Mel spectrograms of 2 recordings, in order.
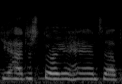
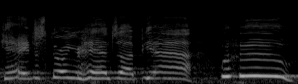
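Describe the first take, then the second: First: Higher-pitched but restrained worship call; mild mock worship hype; worship conference leader. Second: High, loud whooping concert crowd call; excited mock concert shout; concert hype. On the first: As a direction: lightly imitate a worship leader rallying the room. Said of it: "a Hillsong conference". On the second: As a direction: hype up the crowd, ending in a long woohoo. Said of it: "you're at a secular concert and stuff".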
